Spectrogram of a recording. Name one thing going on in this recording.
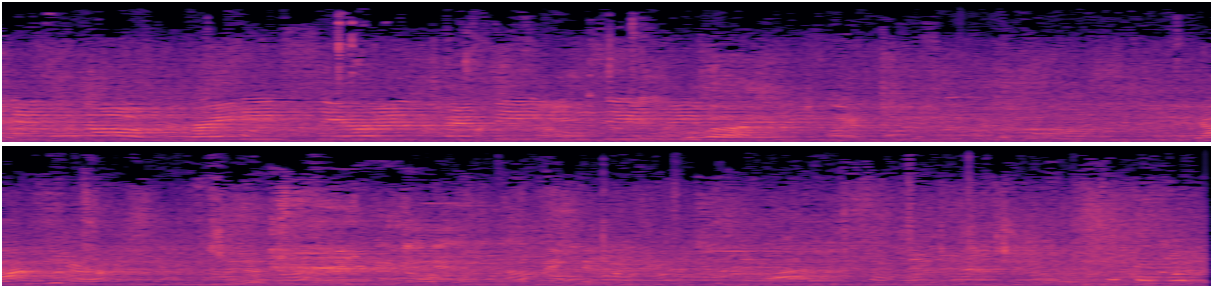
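A small dog barks and yips repeatedly in a large echoing hall.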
